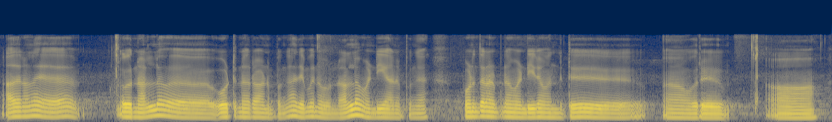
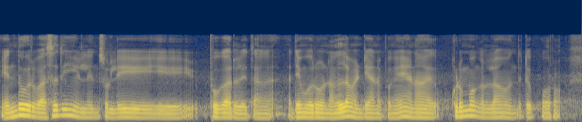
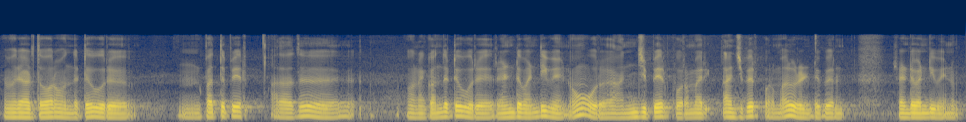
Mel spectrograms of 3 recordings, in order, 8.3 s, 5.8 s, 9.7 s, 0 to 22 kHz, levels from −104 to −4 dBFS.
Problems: background conversations at intervals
